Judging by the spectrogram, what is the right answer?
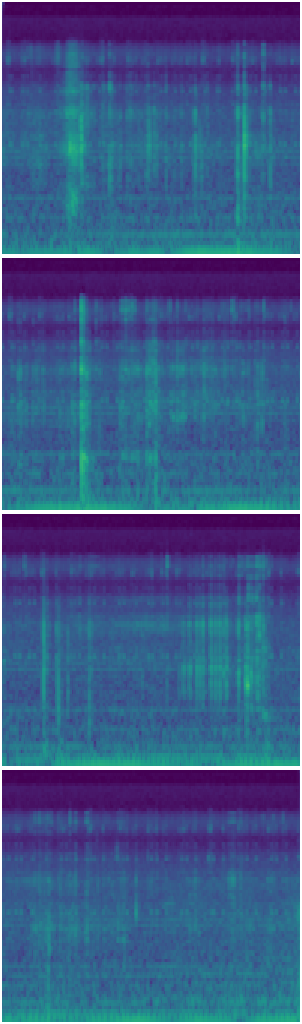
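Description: Light handling noise from a sheathed Bowie knife being turned over in the hand: soft rubbing of the leather sheath and strap, with a few small clicks and knocks spread through, over a steady low hum.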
